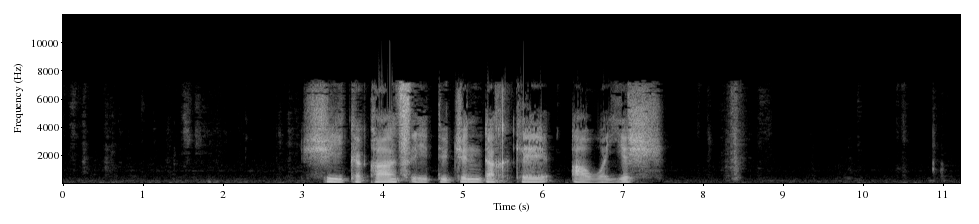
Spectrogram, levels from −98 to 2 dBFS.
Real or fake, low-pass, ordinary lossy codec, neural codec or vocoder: real; 7.2 kHz; AAC, 32 kbps; none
